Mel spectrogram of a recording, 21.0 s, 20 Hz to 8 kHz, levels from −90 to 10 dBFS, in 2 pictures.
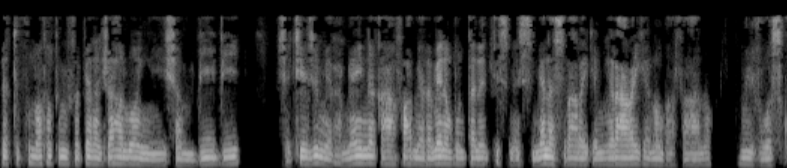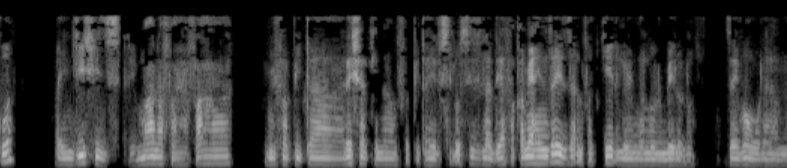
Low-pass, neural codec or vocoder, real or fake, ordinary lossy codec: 7.2 kHz; none; real; MP3, 24 kbps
